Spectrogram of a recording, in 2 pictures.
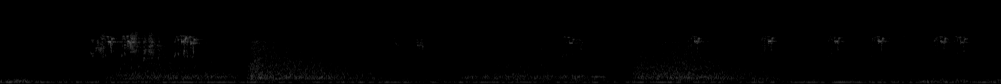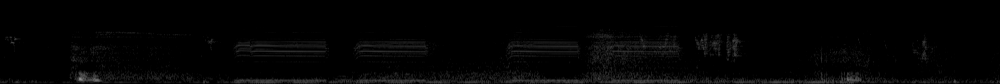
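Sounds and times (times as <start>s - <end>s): faint bird chirps: 0.9s - 2.2s, 3.8s - 4.4s, 5.3s - 6.1s, 6.8s - 19.5s
pulsing trill with low buzz: 12.1s - 18.6s.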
